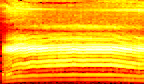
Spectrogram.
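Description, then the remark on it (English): A single drawn-out bleat from a goat on Dorky Island, loud, holding a steady nasal tone for over a second with no other sounds around it. “Oh, man, it's a goat.”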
